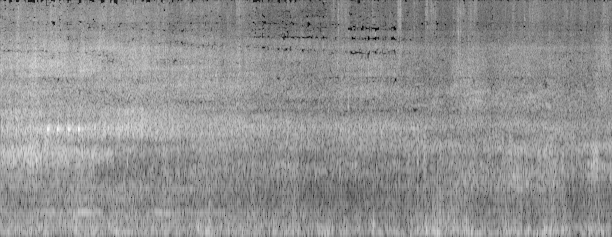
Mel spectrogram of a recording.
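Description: Steady low rumble of road and wind noise from a moving vehicle, swelling and easing a little.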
